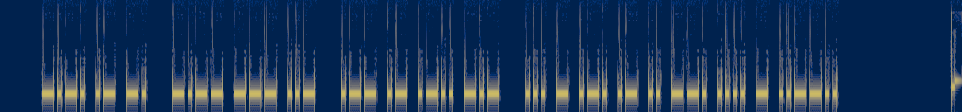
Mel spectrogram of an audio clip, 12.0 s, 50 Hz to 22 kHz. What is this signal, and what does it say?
Morse code, heard as a keyed tone, about 25 wpm, 700 Hz. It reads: CAN YOU WALK STRAIGHT?
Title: Sentences from Top 1000 Words 25wpm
